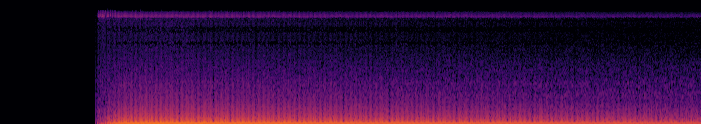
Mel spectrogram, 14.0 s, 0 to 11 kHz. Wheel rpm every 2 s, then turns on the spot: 0, 0, 0, 0, 0, 0, 0.
none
